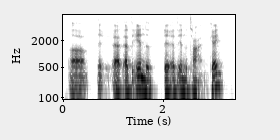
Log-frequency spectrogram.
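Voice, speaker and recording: The man talks at a very slow pace. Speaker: pastor. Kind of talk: sermon. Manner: halting.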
